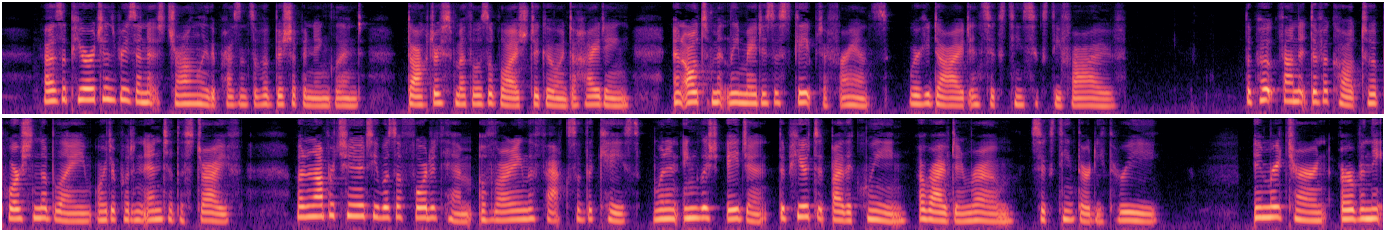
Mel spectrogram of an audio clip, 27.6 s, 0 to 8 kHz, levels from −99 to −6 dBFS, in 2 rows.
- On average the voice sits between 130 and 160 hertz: No, high, 190 Hz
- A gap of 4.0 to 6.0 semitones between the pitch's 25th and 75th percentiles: Yes, average, 4.7 semitones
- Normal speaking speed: Yes, average, 170 wpm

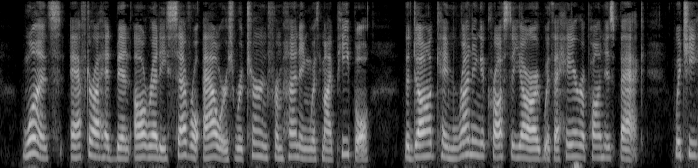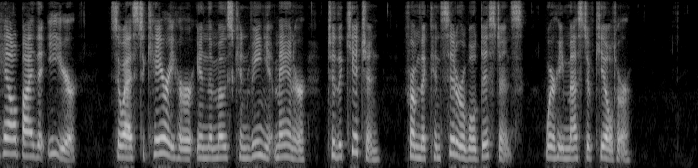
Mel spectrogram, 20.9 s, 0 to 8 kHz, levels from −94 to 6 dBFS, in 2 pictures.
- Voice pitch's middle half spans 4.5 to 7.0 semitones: No, average, 3.3 semitones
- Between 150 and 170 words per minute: Yes, average, 160 wpm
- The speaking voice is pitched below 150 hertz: No, high, 200 Hz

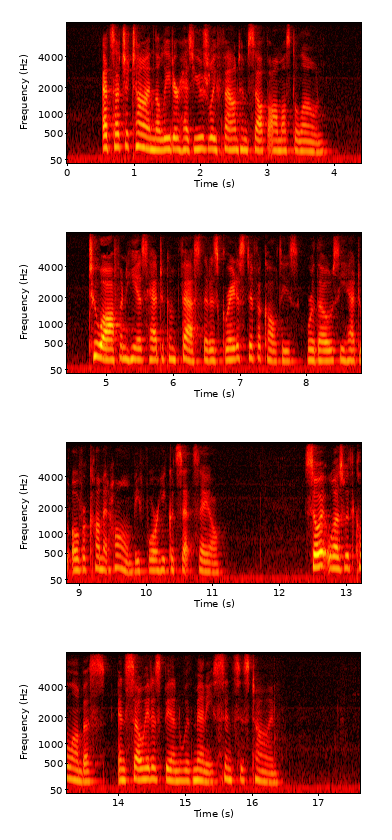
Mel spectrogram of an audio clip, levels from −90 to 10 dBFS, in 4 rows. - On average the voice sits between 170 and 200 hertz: Yes, high, 190 Hz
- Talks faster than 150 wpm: Yes, average, 175 wpm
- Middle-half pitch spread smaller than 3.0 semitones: Yes, narrow, 2.4 semitones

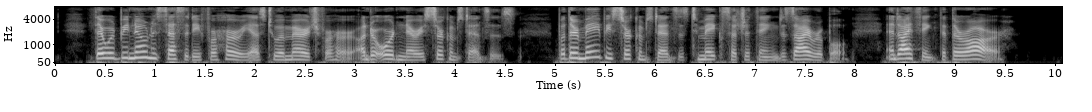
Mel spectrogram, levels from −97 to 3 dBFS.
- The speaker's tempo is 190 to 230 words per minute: Yes, average, 195 wpm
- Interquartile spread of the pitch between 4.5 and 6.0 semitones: Yes, average, 5.1 semitones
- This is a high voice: Yes, high, 205 Hz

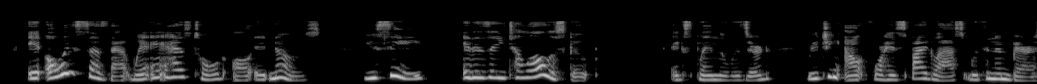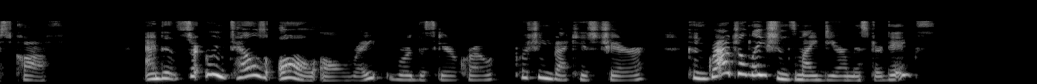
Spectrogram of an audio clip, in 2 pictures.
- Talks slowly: No, average, 145 wpm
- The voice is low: No, high, 245 Hz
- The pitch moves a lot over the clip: Yes, wide, 7.2 semitones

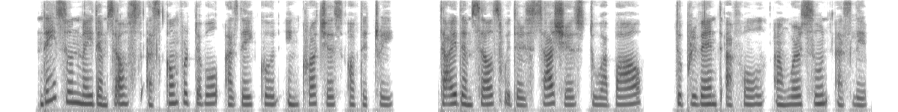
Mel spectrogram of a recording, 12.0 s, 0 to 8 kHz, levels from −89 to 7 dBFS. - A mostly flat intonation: Yes, narrow, 2.1 semitones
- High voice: Yes, high, 215 Hz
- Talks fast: No, average, 150 wpm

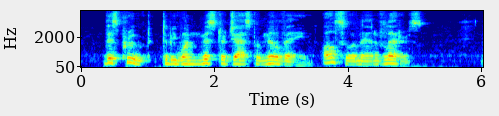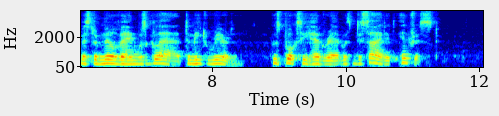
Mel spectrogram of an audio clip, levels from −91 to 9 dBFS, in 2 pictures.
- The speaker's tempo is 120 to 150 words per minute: Yes, average, 140 wpm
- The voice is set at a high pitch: No, medium, 150 Hz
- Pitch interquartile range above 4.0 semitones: No, average, 2.7 semitones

